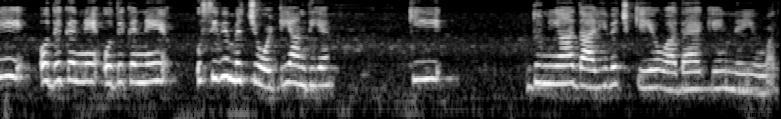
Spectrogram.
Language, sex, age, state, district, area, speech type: Dogri, female, 18-30, Jammu and Kashmir, Jammu, urban, spontaneous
